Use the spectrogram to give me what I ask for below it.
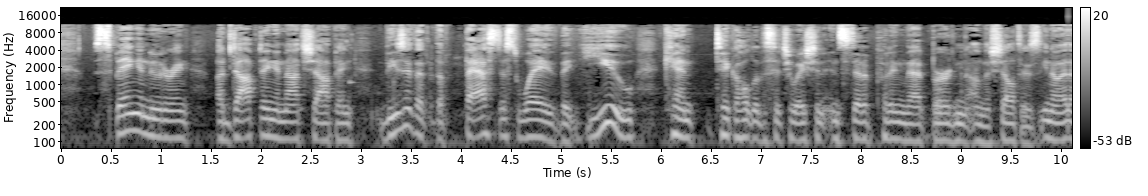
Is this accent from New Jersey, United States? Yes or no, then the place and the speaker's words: no; New York, United States; now in Hong Kong; I'm from New York, and Hong Kong is very much the same, apartment living.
